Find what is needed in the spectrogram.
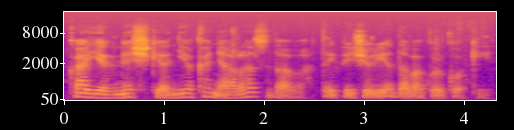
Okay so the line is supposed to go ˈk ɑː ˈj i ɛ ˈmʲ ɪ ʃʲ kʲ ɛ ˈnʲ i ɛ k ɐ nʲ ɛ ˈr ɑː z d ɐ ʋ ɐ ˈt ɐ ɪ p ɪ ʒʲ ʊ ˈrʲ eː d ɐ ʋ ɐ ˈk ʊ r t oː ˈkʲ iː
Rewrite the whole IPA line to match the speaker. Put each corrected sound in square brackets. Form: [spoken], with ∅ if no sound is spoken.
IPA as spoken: ˈk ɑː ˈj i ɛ ˈmʲ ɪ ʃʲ kʲ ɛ ˈnʲ i ɛ k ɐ nʲ ɛ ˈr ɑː z d ɐ ʋ ɐ ˈt ɐ ɪ p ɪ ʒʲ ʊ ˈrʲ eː d ɐ ʋ ɐ ˈk ʊ r [k] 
